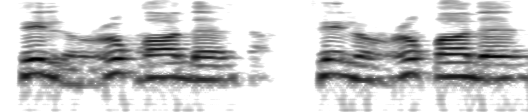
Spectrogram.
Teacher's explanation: তো এখানে দালের উপরে সাকিন চলে আসছে, জন্য কলকলা করতে হবে।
